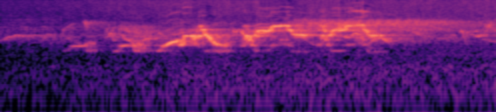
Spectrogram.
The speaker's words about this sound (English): There's the flute-like song of a Swainson's thrush, a bird now wintering in Central and South America, maybe as far south as Bolivia.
